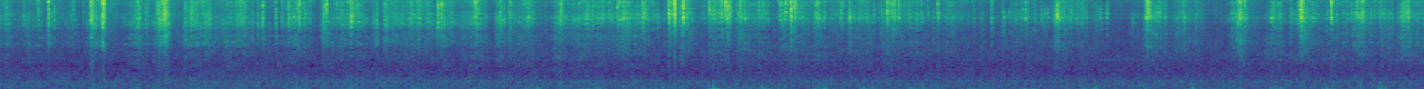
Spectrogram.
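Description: A bundle of thin wooden mikado sticks is held upright and dropped or tapped onto an open palm. The sticks clatter against one another in a steady run of quick, dry, bright clicks over a soft low thump.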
